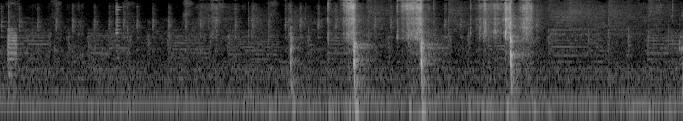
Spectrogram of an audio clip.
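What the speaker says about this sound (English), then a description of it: "So I start with chopping an onion." A knife chops an onion on a cutting board in a home kitchen, a handful of sharp, separate strikes spaced about a second apart over a constant low hum.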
